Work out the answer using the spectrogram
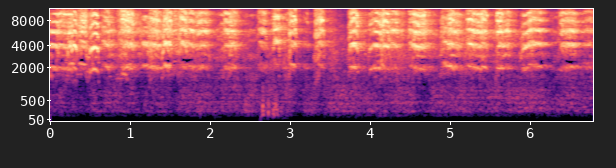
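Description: Sun conures give harsh, piercing screeches in uneven bursts, roughly two a second, over a steady hiss of falling rain.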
